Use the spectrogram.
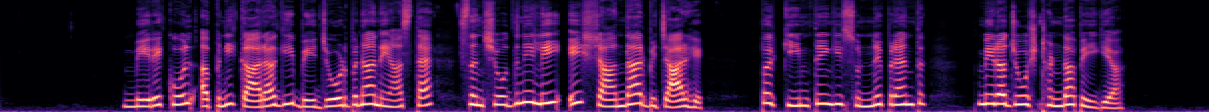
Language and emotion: Dogri, sad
